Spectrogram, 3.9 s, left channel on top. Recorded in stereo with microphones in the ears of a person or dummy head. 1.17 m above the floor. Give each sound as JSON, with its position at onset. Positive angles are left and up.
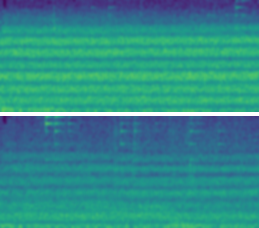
{"t": 0.0, "sound": "a drone", "side_deg": 65}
